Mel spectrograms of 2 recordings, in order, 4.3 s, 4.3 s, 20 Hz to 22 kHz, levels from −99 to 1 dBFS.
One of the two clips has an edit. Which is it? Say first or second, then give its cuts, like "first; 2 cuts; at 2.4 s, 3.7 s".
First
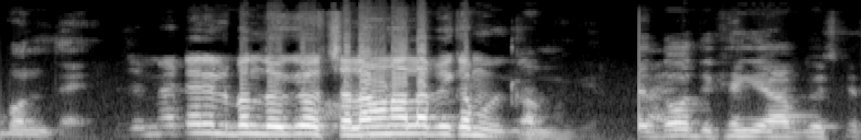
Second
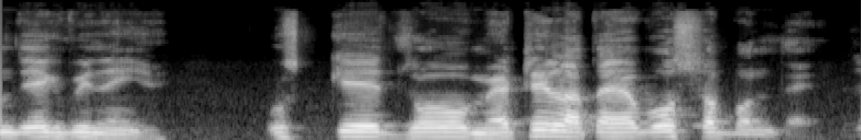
first; 1 cut; at 3.2 s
